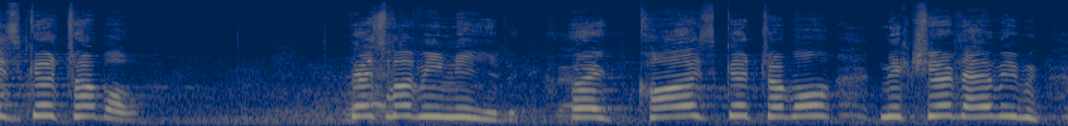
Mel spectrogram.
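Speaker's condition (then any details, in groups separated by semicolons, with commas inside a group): Cerebral palsy; from birth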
